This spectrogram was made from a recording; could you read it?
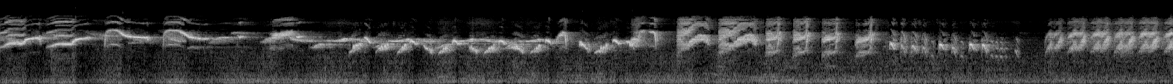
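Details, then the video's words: Male Hwamei singing without pause, a loud varied stream of rich whistled phrases, slurred warbles and rapid repeated notes, later shifting into fast buzzy trills and chattering bursts. "wambi gacor berkicau tanpa henti"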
